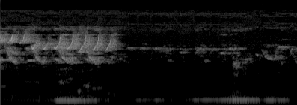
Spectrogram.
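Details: A black francolin (kala teetar) near Sukkur, Pakistan, gives a harsh, grating burst of rapid scratchy notes lasting about a second and a half, over a steady low rumble and faint chirps.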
